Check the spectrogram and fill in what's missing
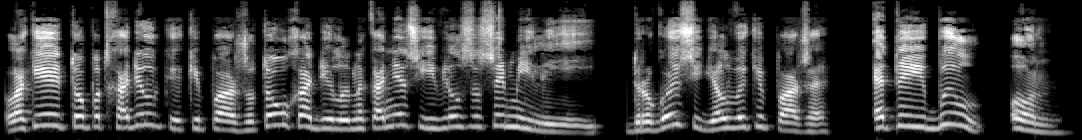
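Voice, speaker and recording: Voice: medium pitch, expressive, normal speed, no room sound, clean studio sound, voice pushed up, lightly acted. A narrator voicing a distraught young fisherman in an audiobook, pleading in a strained, broken voice. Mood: tense. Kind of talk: audiobook character acting.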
